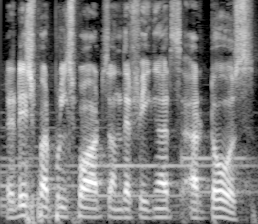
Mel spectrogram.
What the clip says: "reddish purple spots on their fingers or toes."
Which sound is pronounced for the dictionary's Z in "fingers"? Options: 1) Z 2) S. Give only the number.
2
